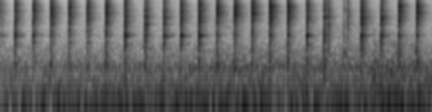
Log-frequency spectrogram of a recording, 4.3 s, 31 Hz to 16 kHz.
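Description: A small hand-held stainless steel mesh sieve with a wire handle, partly filled with flour and held over a loaf on a baking tray, is tapped and shaken with the fingertips to dust flour. It gives 24 rapid, evenly spaced rattling ticks that are bright and high, each dying away almost instantly.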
